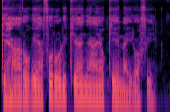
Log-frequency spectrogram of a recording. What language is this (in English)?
Kikuyu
